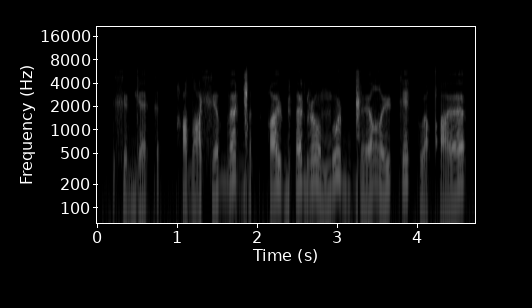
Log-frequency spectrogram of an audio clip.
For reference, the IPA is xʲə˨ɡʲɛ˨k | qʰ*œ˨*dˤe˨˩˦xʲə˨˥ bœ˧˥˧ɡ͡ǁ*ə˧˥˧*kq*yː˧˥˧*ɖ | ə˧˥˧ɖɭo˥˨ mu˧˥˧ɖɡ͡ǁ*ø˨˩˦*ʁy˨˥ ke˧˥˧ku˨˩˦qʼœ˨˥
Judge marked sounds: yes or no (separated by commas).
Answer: no, yes, no, yes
